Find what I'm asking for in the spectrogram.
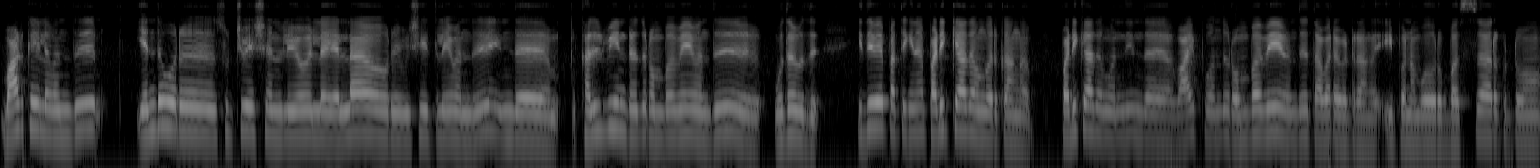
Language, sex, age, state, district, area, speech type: Tamil, female, 30-45, Tamil Nadu, Viluppuram, rural, spontaneous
